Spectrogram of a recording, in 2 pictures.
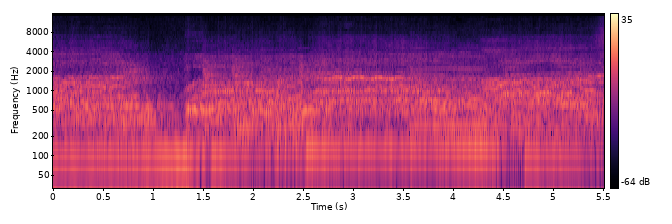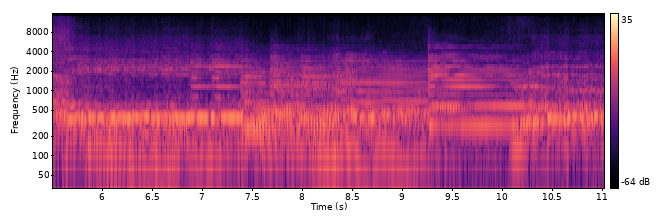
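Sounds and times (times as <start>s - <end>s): choir singing a slow hymn: 0.0s - 9.1s, 10.0s - 11.0s
electric keyboard accompaniment: 0.0s - 11.0s.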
